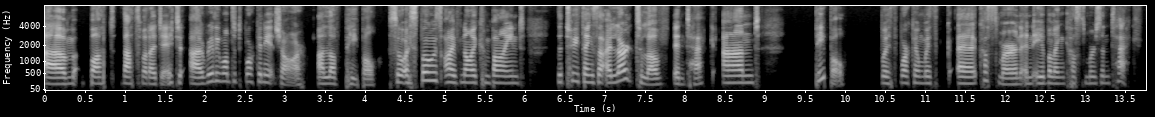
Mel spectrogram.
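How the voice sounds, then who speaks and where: Recorded dry and close with no echo over a quiet background, a woman speaks with a Belfast accent. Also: medium pitch for a woman, ordinary pitch variation, moderate pace. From Northern Ireland, Belfast. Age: 40s. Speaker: tech company director. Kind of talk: podcast interview. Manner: animated.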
